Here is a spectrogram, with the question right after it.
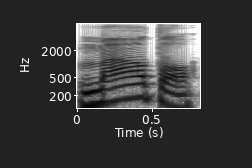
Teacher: কলকলার হরফ উপরের দিকে ধাবিত করে ধাক্কা দিয়ে উচ্চারণ করব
